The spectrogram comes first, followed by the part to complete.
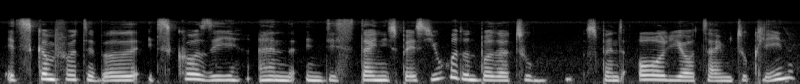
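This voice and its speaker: French-accented woman, unhurried, dry close voice-over, chatty and self-deprecating. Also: medium pitch, mellow, dry recording, rough recording. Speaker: Sims speedbuild YouTuber. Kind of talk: voice-over narration over a game build.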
